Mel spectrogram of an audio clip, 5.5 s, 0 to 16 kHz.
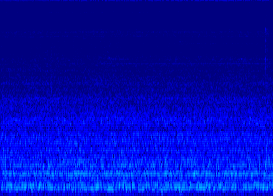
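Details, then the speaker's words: Vevor 8 kW Chinese diesel heater restarting after its cool-down cycle: soft, steady fan rush with a faint hum and no burner roar yet. This is the normal startup purge fan before ignition. "So right now I'm imagining it's running the fan, making sure that the combustion chamber doesn't have any fumes in it before it goes and lights her up."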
